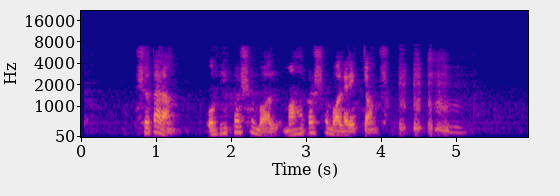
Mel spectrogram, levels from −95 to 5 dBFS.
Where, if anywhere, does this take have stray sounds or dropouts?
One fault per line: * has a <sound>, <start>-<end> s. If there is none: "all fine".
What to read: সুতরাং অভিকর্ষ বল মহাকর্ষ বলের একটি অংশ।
* has a throat clearing, 4.2-5.2 s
